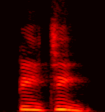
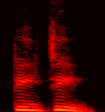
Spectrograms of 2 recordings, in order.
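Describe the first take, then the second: Both takes have the same delivery.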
